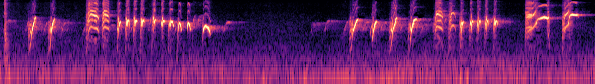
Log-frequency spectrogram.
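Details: Greater green leafbird song meant to provoke other leafbirds: two loud bursts of rapid, sharp chirps and quick rising whistles, with a short silent gap between them.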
